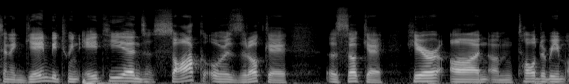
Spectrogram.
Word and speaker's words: Socke: I'm trying to do the German justice as that is how he pronounces his name.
